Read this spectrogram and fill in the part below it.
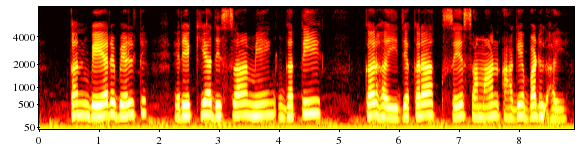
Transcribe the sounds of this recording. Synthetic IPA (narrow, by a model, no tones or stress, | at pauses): kənbeːəɾbelʈ | ɾekʰjad̪ɪsamẽɡət̪i | kəɾɦəid͡ʒekɾa | sesaːmaːnaːɡebəɽ̤ɦəi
